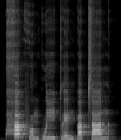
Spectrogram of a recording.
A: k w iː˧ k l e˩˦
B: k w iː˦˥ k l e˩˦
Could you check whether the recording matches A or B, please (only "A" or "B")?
B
